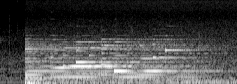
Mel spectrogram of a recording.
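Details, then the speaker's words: Car switched on: a soft, bell-like melody of overlapping ringing notes, its normal designed welcome chime. "자외 칸 그 파일이라고 해서 차를 켰을 때 차가 여러분들을 반겨주는 어 소리가 되겠습니다"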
